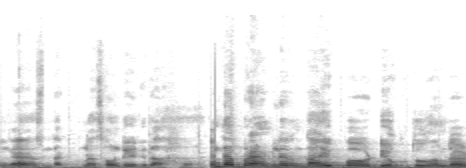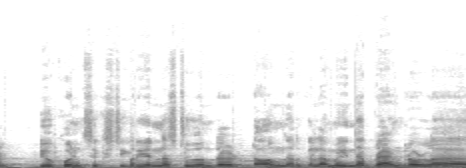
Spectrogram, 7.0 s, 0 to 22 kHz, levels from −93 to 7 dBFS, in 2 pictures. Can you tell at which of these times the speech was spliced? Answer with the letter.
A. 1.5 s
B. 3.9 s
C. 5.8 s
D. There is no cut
A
